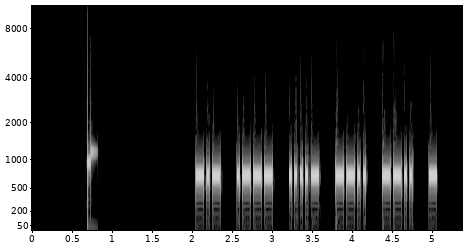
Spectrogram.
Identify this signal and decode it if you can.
Morse code, heard as a keyed tone, about 34 wpm, spaced as for 25 wpm, 700 Hz. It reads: KJ4ZZT
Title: USA Call Signs - 2x Character Spacing - 35wpm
